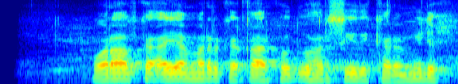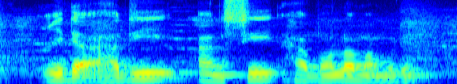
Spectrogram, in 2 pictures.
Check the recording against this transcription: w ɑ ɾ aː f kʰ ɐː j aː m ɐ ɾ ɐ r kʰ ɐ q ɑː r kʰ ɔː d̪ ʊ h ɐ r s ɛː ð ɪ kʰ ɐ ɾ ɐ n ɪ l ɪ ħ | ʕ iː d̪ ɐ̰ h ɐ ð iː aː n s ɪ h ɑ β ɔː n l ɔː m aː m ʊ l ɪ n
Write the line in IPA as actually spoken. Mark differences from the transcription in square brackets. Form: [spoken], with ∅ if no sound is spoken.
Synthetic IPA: w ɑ ɾ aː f kʰ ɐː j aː m ɐ ɾ ɐ r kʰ ɐ q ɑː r kʰ ɔː d̪ ʊ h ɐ r s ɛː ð ɪ kʰ ɐ ɾ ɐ [m] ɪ l ɪ ħ | ʕ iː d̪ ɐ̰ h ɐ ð iː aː n s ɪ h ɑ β ɔː n l ɔː m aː m ʊ l ɪ n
